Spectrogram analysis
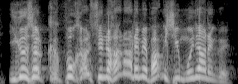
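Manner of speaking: fiery preaching. Acted. Preacher declaring God's way to Israel, fiery. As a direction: drive the point home to the crowd.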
